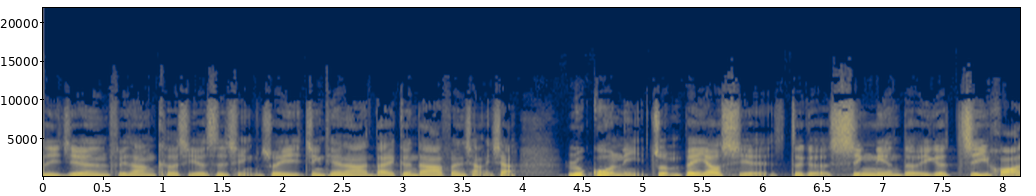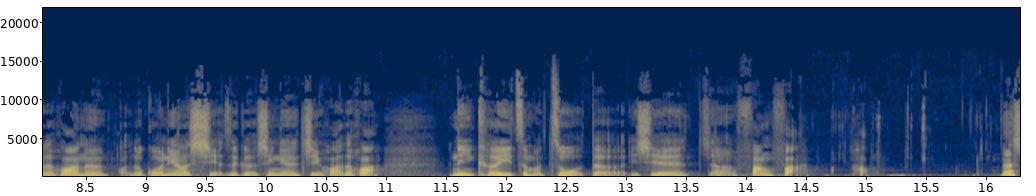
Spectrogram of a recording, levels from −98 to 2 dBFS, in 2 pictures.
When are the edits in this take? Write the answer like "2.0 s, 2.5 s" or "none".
8.8 s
